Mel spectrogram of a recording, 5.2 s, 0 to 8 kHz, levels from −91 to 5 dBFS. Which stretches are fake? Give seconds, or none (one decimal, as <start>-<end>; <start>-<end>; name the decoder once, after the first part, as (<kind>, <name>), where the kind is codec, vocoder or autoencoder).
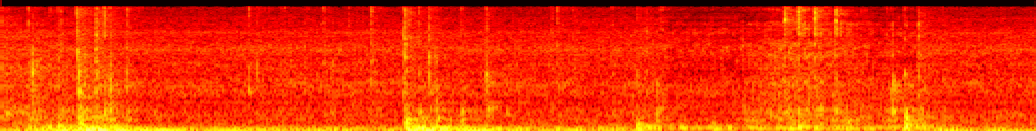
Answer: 3.3-4.6 (vocoder, HiFi-GAN)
